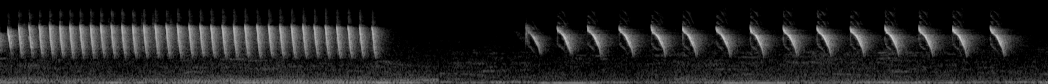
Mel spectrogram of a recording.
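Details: Vigorous bar-winged prinia song, a tutor for white-rumped shamas: a very rapid buzzy trill held for about four seconds, then after a pause a slower series of around fifteen high downslurred notes.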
